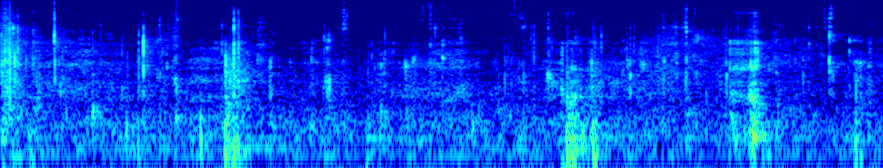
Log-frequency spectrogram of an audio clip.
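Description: Two people chewing and biting into sub sandwiches: soft, wet mouth smacks and small clicks at irregular moments.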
